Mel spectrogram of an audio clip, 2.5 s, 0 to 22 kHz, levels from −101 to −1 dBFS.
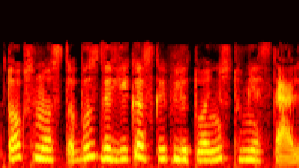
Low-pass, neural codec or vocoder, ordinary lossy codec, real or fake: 7.2 kHz; none; AAC, 24 kbps; real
